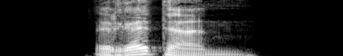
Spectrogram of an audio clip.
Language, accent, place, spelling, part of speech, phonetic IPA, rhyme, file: German, Germany, Berlin, Rettern, noun, [ˈʁɛtɐn], -ɛtɐn, De-Rettern.ogg
- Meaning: dative plural of Retter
